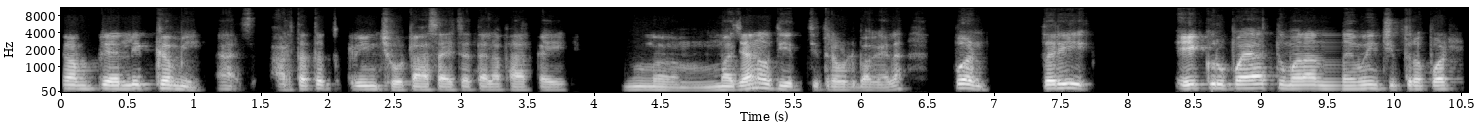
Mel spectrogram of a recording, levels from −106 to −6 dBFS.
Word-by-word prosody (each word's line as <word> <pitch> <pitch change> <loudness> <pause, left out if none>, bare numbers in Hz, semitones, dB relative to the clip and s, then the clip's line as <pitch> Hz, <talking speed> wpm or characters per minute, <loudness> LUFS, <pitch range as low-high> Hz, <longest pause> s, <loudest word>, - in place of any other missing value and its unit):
कंपेअरली 140 0 +2
कमी, 135 -8 +2 0.2
हाच. - - -13 0.2
अर्थातच 150 -1 -3
स्क्रीन 125 -2 -3
छोटा 105 +2 -1
असायचा. 110 0 -2
त्याला 110 -1 -2
फार 105 -1 -1
काही 105 -1 -6 0.5
म 110 0 -4 0.5
मजा 115 +5 +4
नव्हती 155 -8 +1
चित्रपट 105 -2 -6
बघायला. 100 +4 -6 0.4
पण 165 -2 +5 0.5
तरी 335 -7 +7 0.8
₹1 155 0 +5
तुम्हाला 145 -1 +2
नवीन 135 +1 -3
चित्रपट 135 0 0
135 Hz, 120 wpm, -22 LUFS, 110-150 Hz, 0.8 s, तरी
